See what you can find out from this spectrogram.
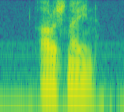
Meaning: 1. prime, initial, primary 2. important, priority, primary
- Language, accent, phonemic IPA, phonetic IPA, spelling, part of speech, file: Armenian, Eastern Armenian, /ɑrɑt͡ʃʰnɑˈjin/, [ɑrɑt͡ʃʰnɑjín], առաջնային, adjective, Hy-առաջնային.ogg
